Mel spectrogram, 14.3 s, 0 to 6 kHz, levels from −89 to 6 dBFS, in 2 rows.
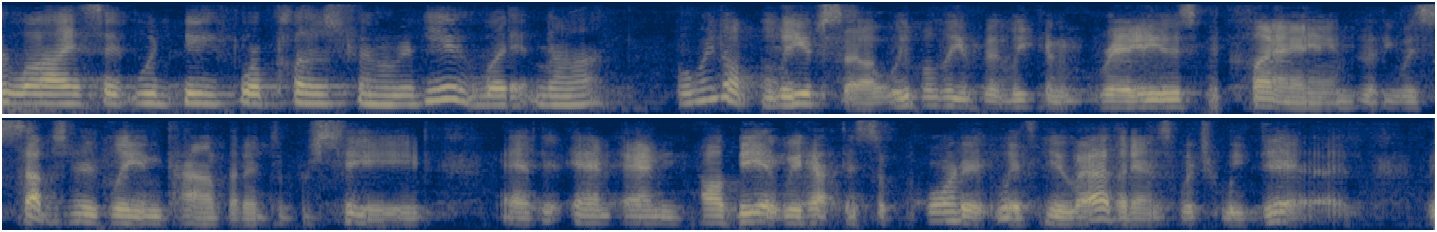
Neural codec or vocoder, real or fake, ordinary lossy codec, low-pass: codec, 16 kHz in and 24 kHz out, 0.6 kbps, FireRedTTS-2 codec; fake; AAC, 32 kbps; 5.4 kHz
